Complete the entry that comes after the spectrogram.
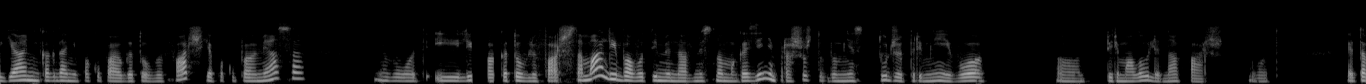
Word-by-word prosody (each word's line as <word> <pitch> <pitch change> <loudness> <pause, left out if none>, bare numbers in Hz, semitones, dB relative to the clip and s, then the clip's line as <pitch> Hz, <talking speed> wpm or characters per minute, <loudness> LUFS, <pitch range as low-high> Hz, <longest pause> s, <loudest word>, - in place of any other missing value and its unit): я 185 +4 +5
никогда 175 -2 +1
не 160 -2 -2
покупаю 155 -1 -2
готовый 150 -1 -4
фарш, 260 - +1
я 170 - 0
покупаю 160 -1 -3
мясо. 270 - +1 0.7
Вот. 165 -5 -4
И 170 -1 0
либо 160 -2 -1
готовлю 170 -3 +1
фарш 150 - +1
сама, 200 - +6
либо 240 - +5
вот 175 -1 +1
именно 165 -4 +2
в 145 - -13
мясном 160 +1 -1
магазине 170 - +2
прошу, 155 +1 -3
чтобы 175 -5 -7
мне 155 +1 -2
с - - -8
тут 205 -2 -1
же 165 -3 -1
при - - -6
мне 165 +2 -1
его, 160 +3 +3 0.7
а, 145 -1 -5 0.2
перемололи 160 +1 -1
на 150 +3 -4
фарш. 135 -2 -7 0.2
Вот. 70 - -12 0.8
Это - - +3
165 Hz, 160 wpm, -33 LUFS, 155-180 Hz, 0.8 s, сама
